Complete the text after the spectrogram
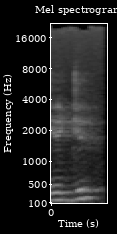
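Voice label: "juju", Nigerian Pidgin, male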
